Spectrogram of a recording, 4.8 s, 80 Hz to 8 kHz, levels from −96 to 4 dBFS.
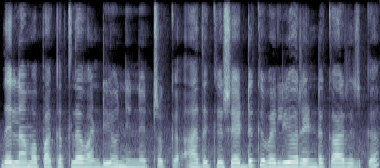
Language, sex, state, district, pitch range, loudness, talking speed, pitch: Tamil, female, Karnataka, Bangalore, 180-205 Hz, -16 LUFS, 125 wpm, 190 Hz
